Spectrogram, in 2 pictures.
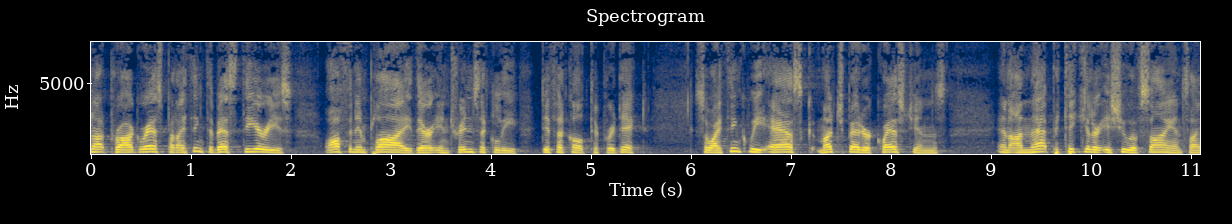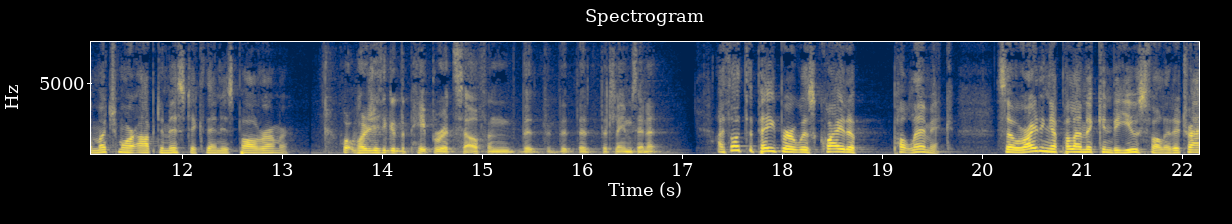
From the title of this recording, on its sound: Live at Stripe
